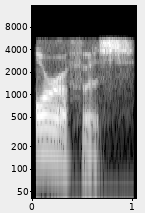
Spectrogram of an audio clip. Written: orifice

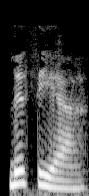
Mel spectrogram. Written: lithia

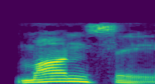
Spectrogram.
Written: Mansi

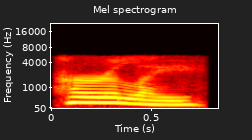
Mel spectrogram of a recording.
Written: hurly

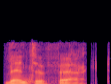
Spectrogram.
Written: ventifact

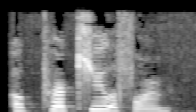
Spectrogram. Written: operculiform

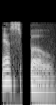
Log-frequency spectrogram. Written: Espoo

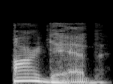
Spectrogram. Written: ardeb

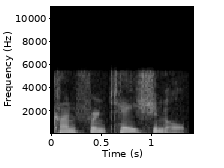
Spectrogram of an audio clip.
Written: confrontational

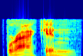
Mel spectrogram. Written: bracken

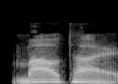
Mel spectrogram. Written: maotai

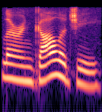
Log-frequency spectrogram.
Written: laryngology

